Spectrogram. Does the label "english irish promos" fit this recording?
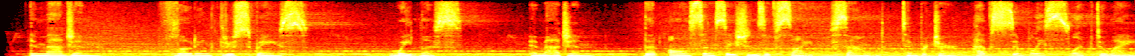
No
